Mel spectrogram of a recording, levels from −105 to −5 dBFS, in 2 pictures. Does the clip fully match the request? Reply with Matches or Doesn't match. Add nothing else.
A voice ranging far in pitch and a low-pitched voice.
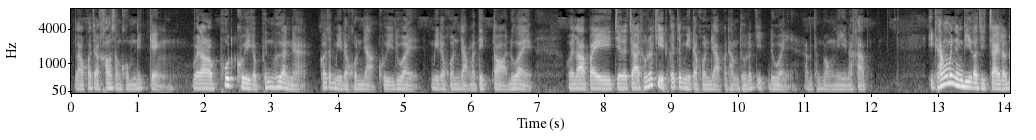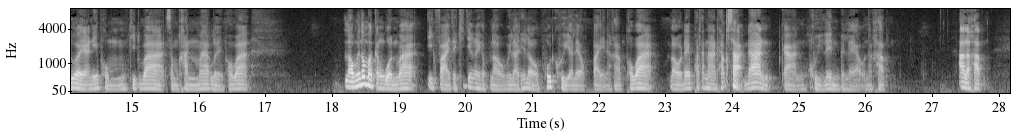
Doesn't match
